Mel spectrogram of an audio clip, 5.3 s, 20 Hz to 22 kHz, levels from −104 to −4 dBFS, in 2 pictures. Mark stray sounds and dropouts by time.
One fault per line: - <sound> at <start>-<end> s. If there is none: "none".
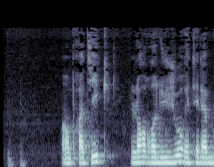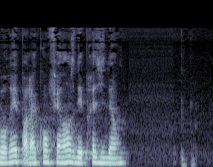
none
